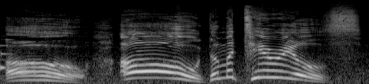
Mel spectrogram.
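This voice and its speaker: A man's voice: high-pitched, wildly swooping pitch, very slow, heavy background noise, full character voice. A man playing a cheerful, elderly, hard-of-hearing father and craftsman in a video game, hearty and muddled. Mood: dawning realisation. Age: older. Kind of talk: animated game voice acting.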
